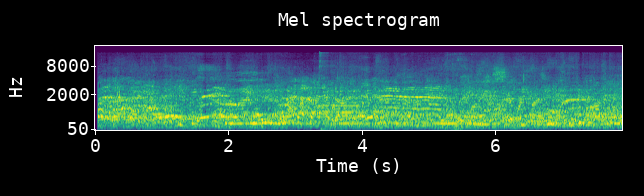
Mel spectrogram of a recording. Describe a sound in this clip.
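A woman sings through a loudspeaker.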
